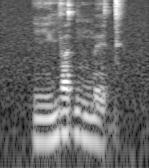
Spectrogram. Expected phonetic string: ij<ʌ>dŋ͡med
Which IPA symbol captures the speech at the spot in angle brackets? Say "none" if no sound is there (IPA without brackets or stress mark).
ʌ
